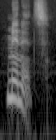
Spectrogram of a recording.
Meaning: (noun) 1. plural of minute 2. The official notes kept during a meeting; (verb) third-person singular simple present indicative of minute
- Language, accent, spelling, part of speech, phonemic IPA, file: English, US, minutes, noun / verb, /ˈmɪnɪts/, En-us-minutes.ogg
